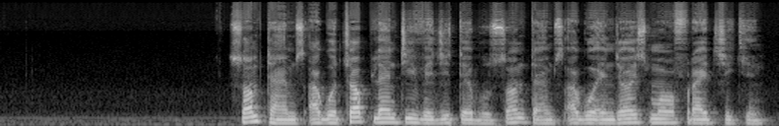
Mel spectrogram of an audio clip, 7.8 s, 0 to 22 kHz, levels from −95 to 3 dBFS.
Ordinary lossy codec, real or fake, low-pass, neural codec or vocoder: none; real; none; none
